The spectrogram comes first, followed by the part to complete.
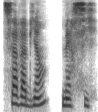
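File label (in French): "ca va bien", French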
